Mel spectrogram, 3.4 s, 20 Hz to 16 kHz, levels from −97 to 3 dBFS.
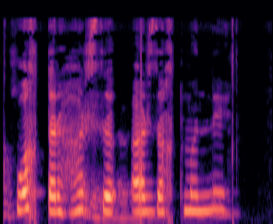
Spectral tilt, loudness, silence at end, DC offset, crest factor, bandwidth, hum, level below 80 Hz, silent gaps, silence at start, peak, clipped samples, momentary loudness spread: -4.5 dB/octave; -24 LUFS; 0.6 s; under 0.1%; 18 dB; 11.5 kHz; none; -64 dBFS; none; 0.05 s; -6 dBFS; under 0.1%; 8 LU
